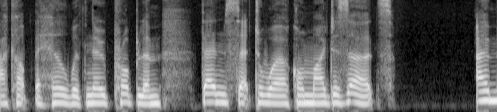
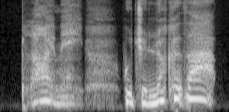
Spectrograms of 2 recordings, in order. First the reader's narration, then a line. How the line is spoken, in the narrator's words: Jimmy whispered into my ear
